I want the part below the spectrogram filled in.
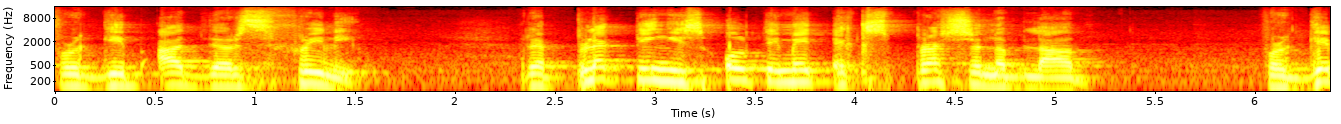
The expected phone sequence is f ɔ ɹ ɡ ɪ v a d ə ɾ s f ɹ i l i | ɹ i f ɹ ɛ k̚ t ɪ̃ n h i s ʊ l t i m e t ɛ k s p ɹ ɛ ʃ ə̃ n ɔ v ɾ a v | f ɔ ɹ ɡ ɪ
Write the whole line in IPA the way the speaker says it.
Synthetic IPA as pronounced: f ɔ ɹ ɡ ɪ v a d ə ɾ s f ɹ i l i | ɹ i f l ɛ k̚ t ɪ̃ ŋ h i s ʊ l t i m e t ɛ k s p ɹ ɛ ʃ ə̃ n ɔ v l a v | f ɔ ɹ ɡ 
